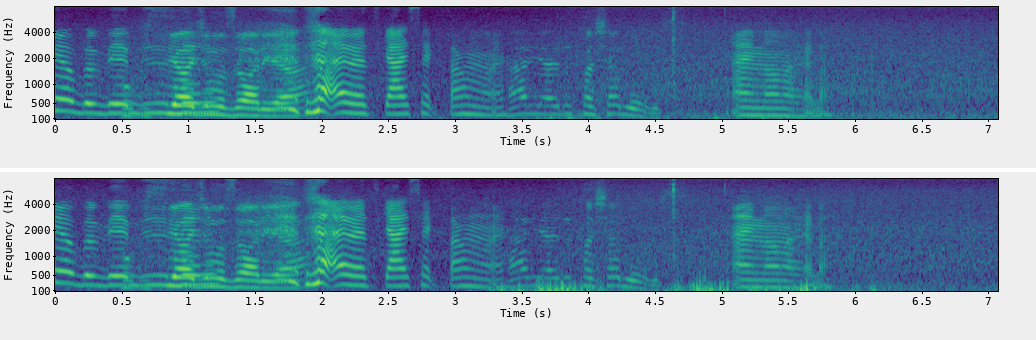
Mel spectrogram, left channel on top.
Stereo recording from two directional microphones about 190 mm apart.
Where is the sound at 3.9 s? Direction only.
15° left (ahead or behind).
